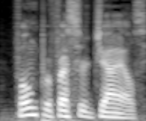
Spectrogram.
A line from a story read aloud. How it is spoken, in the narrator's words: said sharply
